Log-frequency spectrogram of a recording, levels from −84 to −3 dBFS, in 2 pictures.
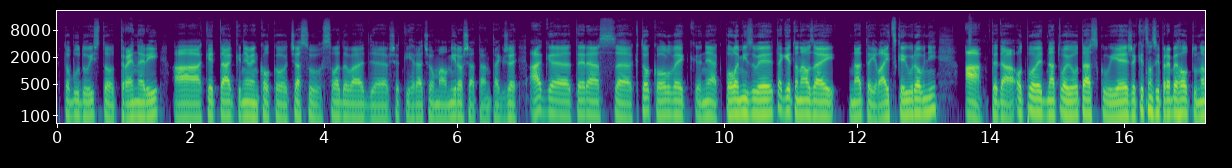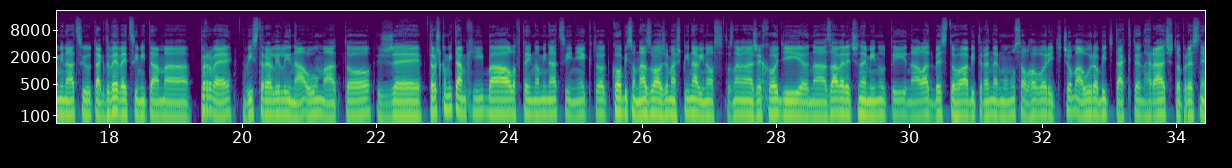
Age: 40-59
